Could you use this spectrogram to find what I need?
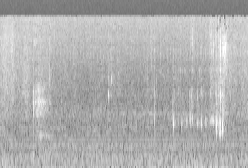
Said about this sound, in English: So I'll put in two scoops. I put in a large scoop and a smaller scoop. And then I pour the water in.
